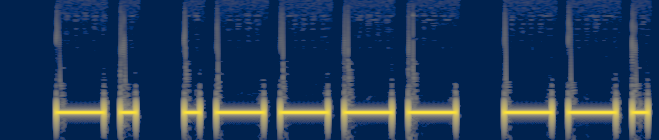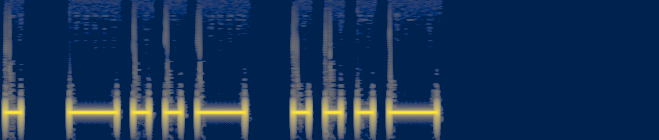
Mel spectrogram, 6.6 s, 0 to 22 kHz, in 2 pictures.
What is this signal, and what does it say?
Morse code, heard as a keyed tone, about 16 wpm, 700 Hz. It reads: N1ZXV
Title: USA Callsign DE Callsign - 5 Characters - 15wpm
